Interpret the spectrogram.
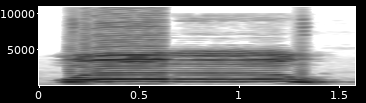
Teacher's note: ওয়া উচ্চারণের সময় ঠোঁটটা পুরা গোল করে তারপর ছেড়ে দিয়ে আবার অফ করতে হবে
